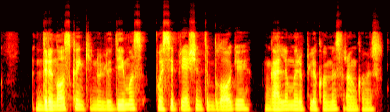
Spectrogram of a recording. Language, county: Lithuanian, Klaipėda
